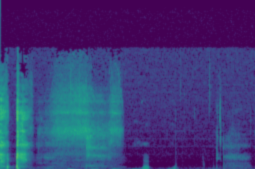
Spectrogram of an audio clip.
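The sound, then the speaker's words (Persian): A single sharp cough bursts out, followed by a long breathy exhale and a few faint clicks and murmurs amid quiet. A lecturer giving an online class is coughing. “عذرخواهی میکنم که دیگه من باید آروم صحبت بکنم که وگرنه دائم سرفه میکنم.”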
